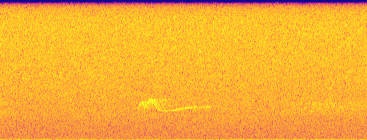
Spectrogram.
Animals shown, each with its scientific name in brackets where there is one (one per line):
Eastern Wood-Pewee (Contopus virens)
Pine Warbler (Setophaga pinus)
